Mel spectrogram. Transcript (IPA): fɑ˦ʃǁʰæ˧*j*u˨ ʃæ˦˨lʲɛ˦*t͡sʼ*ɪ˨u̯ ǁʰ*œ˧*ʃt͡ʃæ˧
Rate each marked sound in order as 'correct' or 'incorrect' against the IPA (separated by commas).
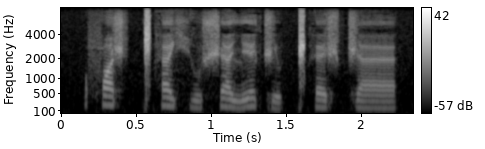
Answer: incorrect, incorrect, incorrect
